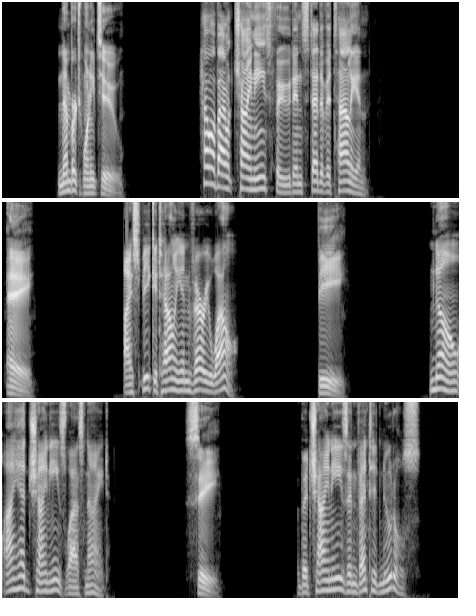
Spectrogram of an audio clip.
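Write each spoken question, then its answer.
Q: How about Chinese food instead of Italian?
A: B: No, I had Chinese last night.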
